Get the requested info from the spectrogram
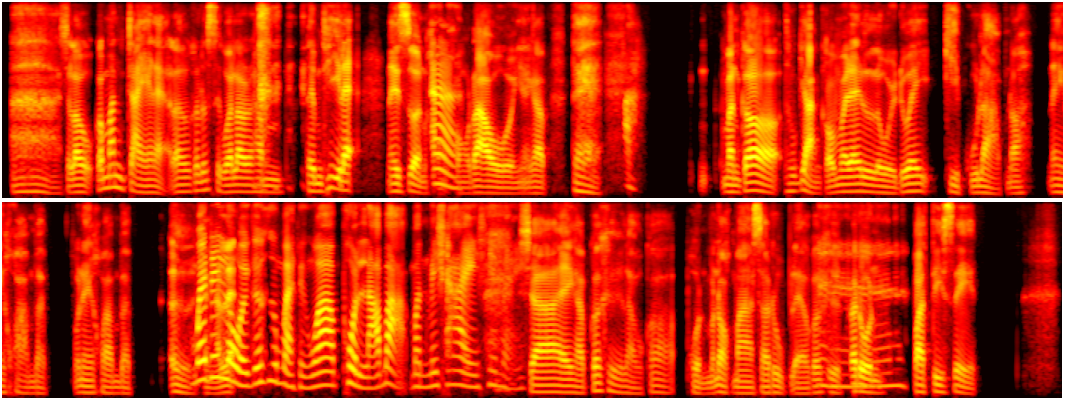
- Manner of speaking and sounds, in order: laugh
- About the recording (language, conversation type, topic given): Thai, podcast, เคยล้มเหลวแล้วกลับมาประสบความสำเร็จได้ไหม เล่าให้ฟังหน่อยได้ไหม?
